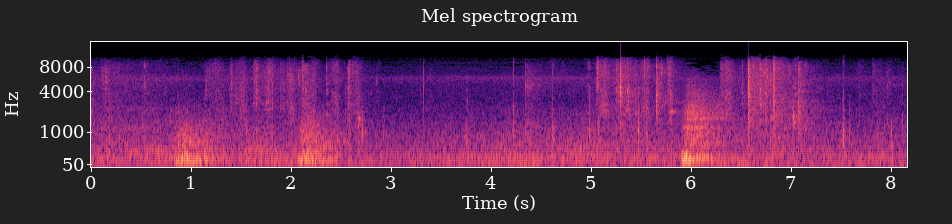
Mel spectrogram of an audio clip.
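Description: A spray bottle hisses as water is sprayed onto hair.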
